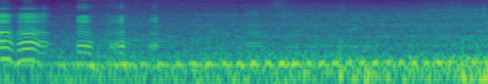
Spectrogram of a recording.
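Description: A steady low mechanical hum with street noise under it, like a running motor or idling vehicle, after a short burst of laughing speech at the start.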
